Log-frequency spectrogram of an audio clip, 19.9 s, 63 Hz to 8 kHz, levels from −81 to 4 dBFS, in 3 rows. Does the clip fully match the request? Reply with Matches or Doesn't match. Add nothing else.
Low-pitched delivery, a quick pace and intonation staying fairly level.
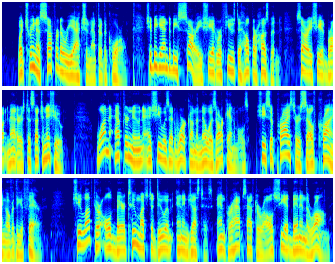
Doesn't match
